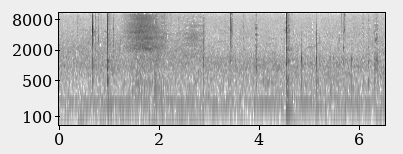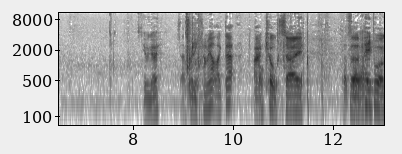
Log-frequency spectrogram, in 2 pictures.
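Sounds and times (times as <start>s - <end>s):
sharp plastic clicks: 0.4s - 1.2s.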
